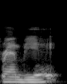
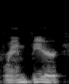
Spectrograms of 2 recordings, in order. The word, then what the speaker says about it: Ranvier: the nodes of ranvier i think they're pronounced rand va i like ranveer sounds more like something out of a tolkien novel right the writers of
